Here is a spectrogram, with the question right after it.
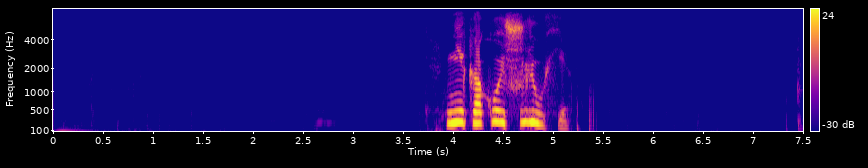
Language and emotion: Russian, angry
